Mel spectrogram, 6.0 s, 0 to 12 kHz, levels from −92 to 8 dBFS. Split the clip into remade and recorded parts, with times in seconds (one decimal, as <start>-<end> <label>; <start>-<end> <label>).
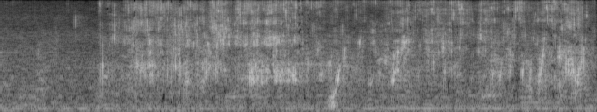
0.0-6.0 recorded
